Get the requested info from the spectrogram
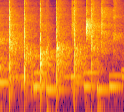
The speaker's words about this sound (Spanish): Quiero que se escuche el aplauso, por favor, el público que aplauda.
